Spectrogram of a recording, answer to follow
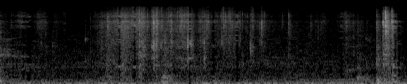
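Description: Plastic packaging crinkling and rustling as a new, unissued helmet-liner sweatband is unwrapped by hand, with one sharp click just before the end.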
